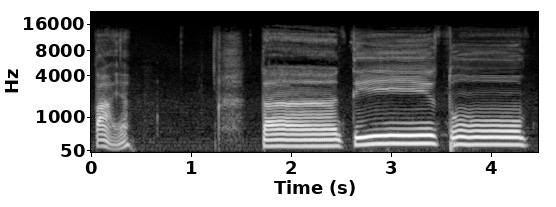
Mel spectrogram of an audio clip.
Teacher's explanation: ujung lidah menyentuh pangkal gigi seri atas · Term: huruf ta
